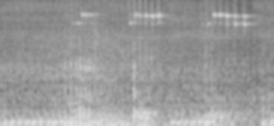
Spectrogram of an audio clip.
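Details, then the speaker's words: Honda Scoopy FI scooter at idle: engine sags and stumbles as the throttle first opens, nearly dying or stalling; sensors fine, no fault codes, cause said to be minor. "digas malah mati. Ini malah mati digas. Saya ini sudah bingung sekali."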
